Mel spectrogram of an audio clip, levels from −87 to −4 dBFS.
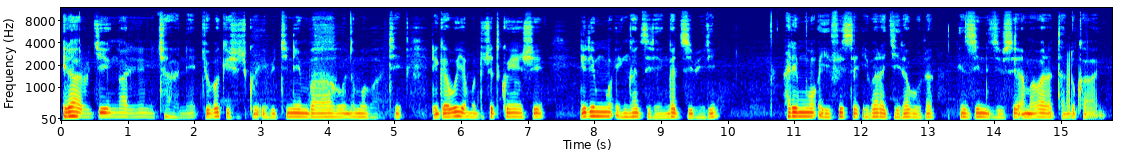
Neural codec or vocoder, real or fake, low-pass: none; real; 10.8 kHz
